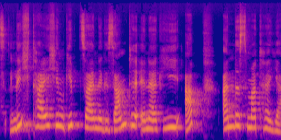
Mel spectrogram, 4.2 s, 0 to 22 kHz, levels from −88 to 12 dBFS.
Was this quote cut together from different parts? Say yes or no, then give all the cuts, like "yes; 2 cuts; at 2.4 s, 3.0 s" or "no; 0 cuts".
no; 0 cuts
